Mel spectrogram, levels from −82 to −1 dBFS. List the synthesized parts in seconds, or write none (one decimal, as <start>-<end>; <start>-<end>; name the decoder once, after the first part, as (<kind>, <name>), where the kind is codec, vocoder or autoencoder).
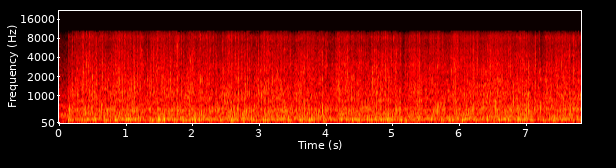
5.3-6.7 (autoencoder, DAC-VAE)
